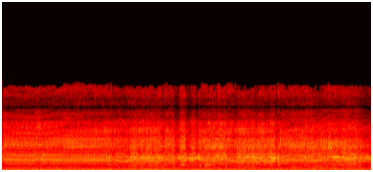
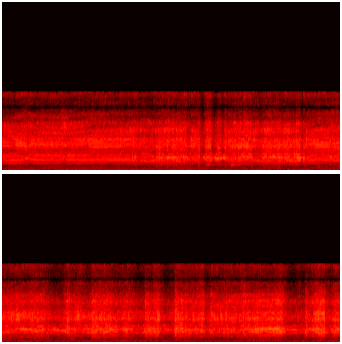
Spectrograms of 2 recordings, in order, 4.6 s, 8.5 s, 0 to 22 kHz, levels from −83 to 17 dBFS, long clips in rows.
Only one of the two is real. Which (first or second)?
second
